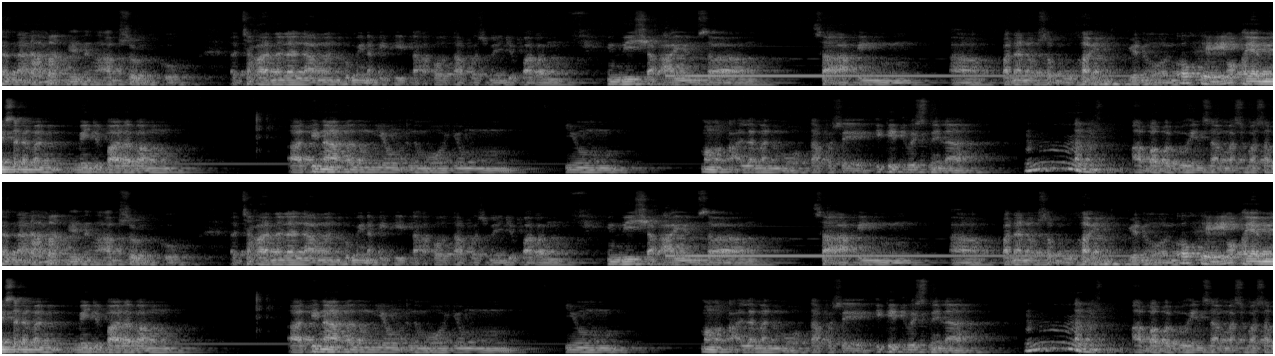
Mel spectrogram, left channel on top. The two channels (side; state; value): left; noise; hiss, 25 dB below the sound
